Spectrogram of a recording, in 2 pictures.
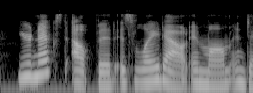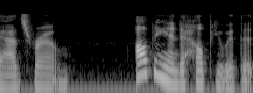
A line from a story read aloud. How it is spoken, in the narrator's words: said Robin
